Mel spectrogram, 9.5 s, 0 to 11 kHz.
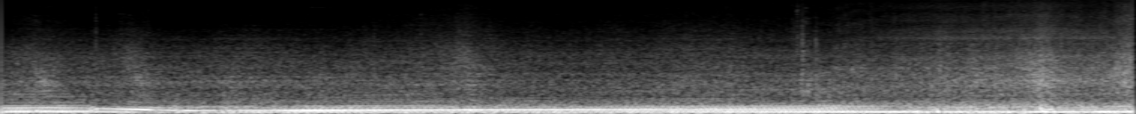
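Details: BMW 330ci petrol engine idles unevenly, hum sagging as if about to stall, no power and bogging on acceleration; starts running this way after about 10 minutes; MAF and idle air valve cleaned without help; cause unknown.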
